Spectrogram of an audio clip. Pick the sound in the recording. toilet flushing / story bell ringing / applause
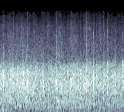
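applause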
